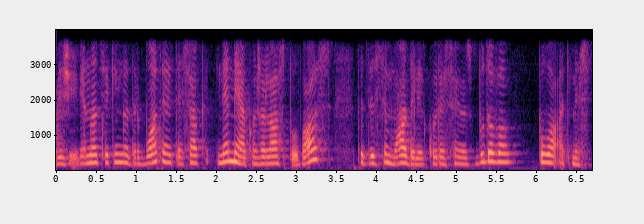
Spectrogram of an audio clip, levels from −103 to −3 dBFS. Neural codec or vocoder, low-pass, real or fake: vocoder, 44.1 kHz, 128 mel bands, Pupu-Vocoder; 3.6 kHz; fake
